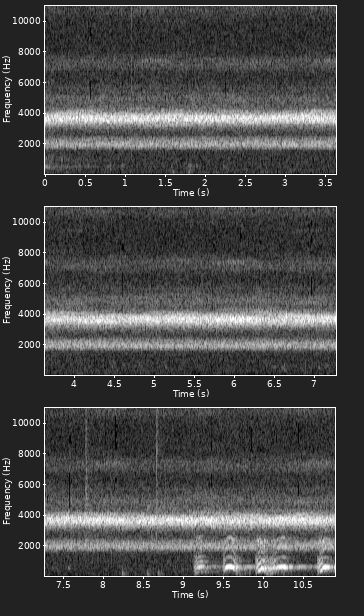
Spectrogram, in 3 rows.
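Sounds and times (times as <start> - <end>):
barred owl hooting: 9.2 - 10.9.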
